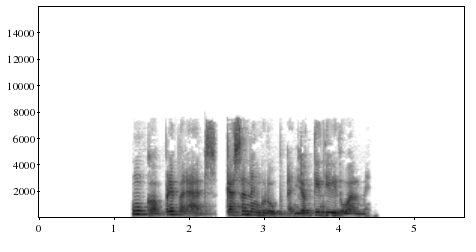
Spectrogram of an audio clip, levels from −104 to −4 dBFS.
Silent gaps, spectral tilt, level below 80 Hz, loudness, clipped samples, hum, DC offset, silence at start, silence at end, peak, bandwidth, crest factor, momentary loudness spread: 2.39-2.49 s; -4 dB/octave; -66 dBFS; -21 LUFS; under 0.1%; none; under 0.1%; 1.25 s; 1.3 s; -2 dBFS; 8 kHz; 20 dB; 8 LU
